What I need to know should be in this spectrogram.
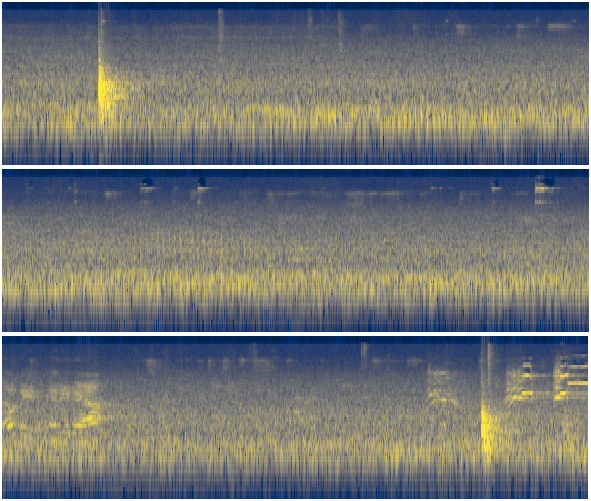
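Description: Wooden boards knock together as a worker stacks them.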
